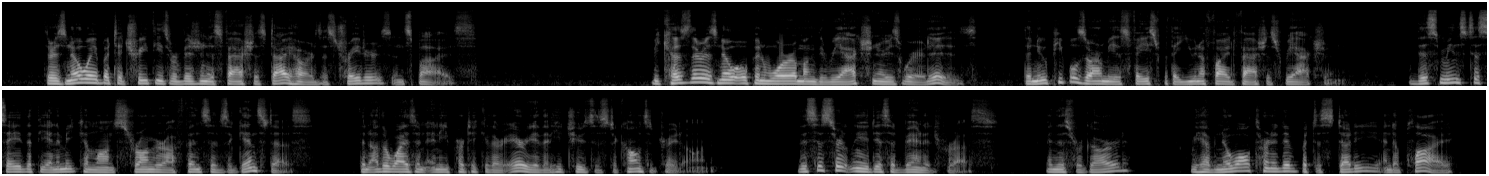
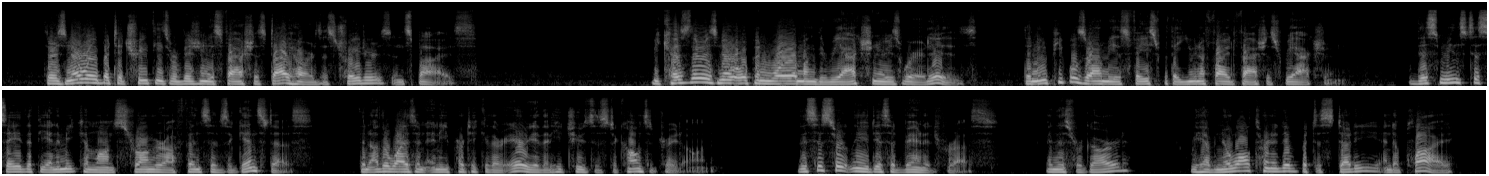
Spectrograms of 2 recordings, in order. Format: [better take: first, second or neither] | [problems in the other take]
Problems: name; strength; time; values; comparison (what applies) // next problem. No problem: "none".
first | distortion; slight; 6% of the sound clipped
